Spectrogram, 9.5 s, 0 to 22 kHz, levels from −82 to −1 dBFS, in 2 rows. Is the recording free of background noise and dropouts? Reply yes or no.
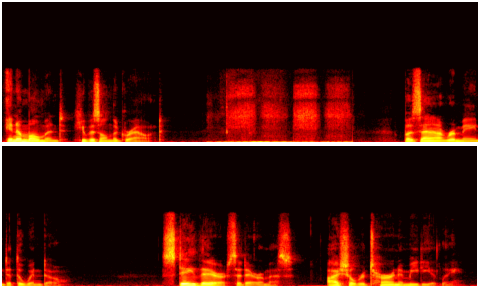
no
